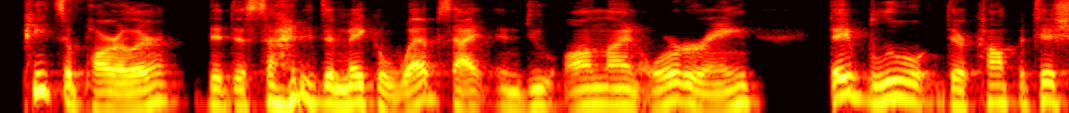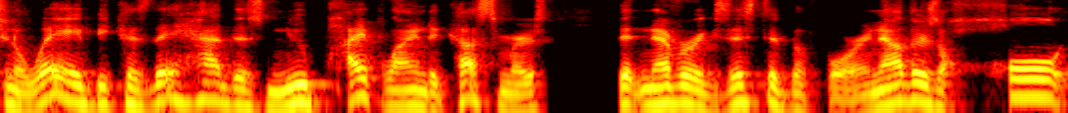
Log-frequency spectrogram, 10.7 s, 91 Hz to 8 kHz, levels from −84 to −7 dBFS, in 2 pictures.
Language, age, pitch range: English, 30-49, 105-140 Hz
